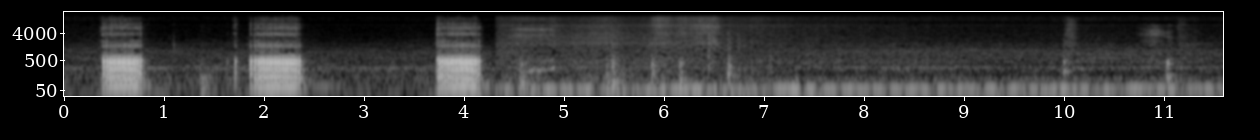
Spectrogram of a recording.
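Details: A three-month-old Shar Pei puppy snores in its sleep: three loud, rasping snores within the first four seconds, then quieter breathing and soft rustling for the rest.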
